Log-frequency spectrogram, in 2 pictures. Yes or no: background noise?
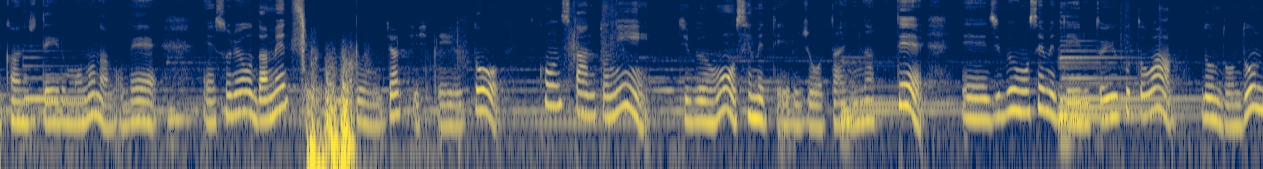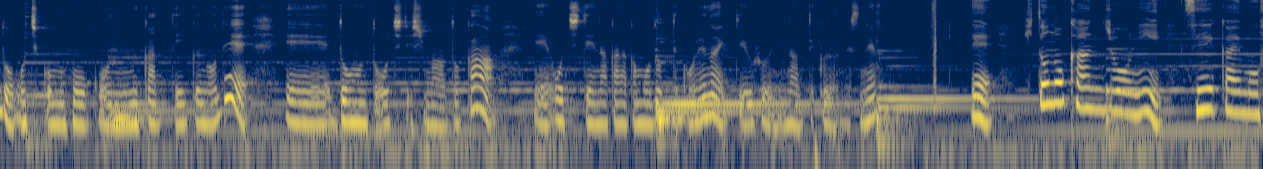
yes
